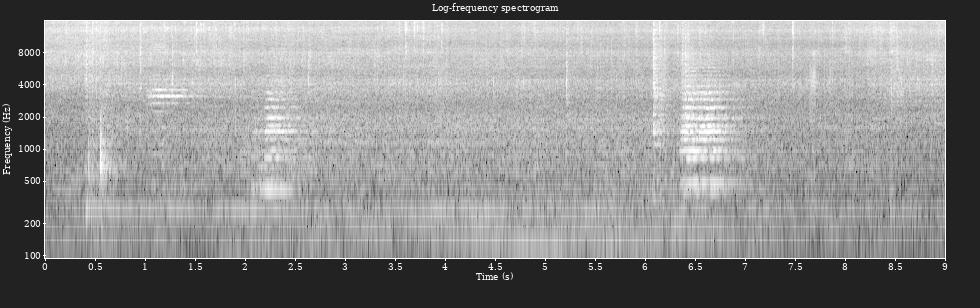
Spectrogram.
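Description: Marinated chicken pieces tipped into a pan of hot fried onion-masala paste, frying with a steady sizzle and a knock as they land about half a second in. A vehicle horn honks twice, briefly about two seconds in and longer a little after six seconds.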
